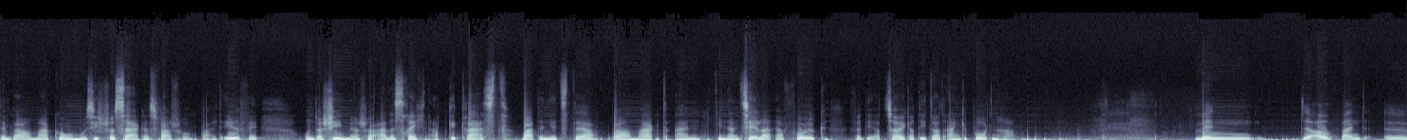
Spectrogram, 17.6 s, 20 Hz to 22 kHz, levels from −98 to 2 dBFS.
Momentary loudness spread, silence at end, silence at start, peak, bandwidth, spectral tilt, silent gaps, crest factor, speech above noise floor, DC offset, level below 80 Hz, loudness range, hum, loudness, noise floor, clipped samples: 13 LU; 0 s; 0 s; -2 dBFS; 9.4 kHz; -8 dB/octave; none; 14 dB; 26 dB; under 0.1%; -32 dBFS; 4 LU; none; -17 LUFS; -42 dBFS; under 0.1%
